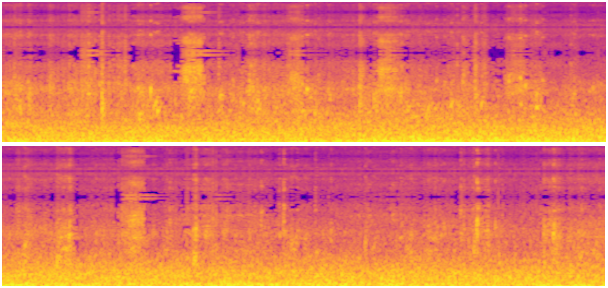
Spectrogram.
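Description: Wind buffeting the microphone over choppy sea, a steady low rumble, with short faint taps roughly once a second at uneven spacing.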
